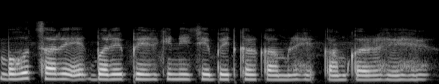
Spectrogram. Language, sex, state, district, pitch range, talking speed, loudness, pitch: Hindi, female, Arunachal Pradesh, Lower Dibang Valley, 220-240 Hz, 190 wpm, -18 LUFS, 230 Hz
